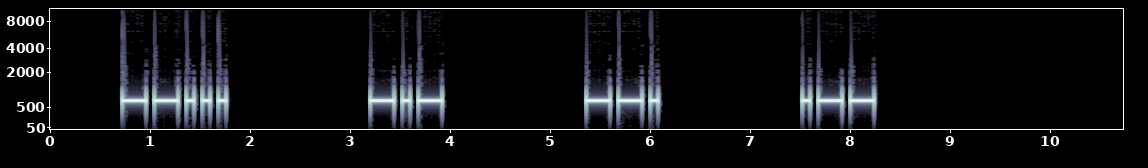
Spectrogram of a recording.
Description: Morse code, heard as a keyed tone, about 15 wpm, spaced as for 5 wpm, 700 Hz. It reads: 7KGW
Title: USA Call Signs - 6 Characters - 6x Character Spacing - 15wpm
